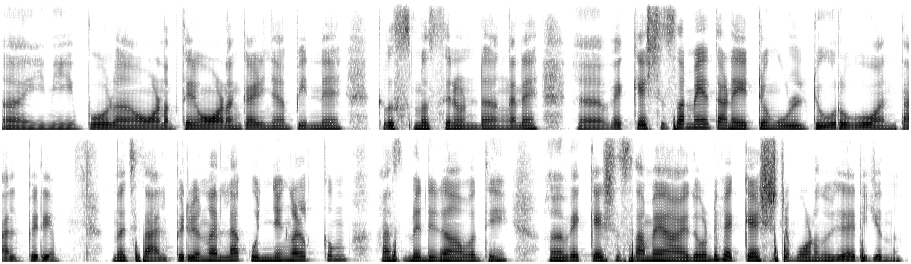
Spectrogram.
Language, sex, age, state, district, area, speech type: Malayalam, female, 30-45, Kerala, Kollam, rural, spontaneous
